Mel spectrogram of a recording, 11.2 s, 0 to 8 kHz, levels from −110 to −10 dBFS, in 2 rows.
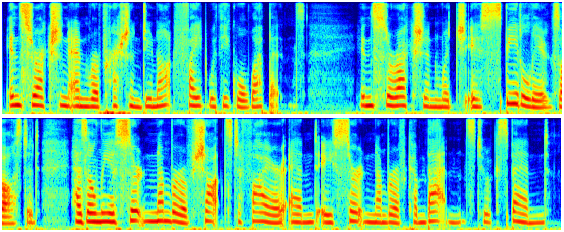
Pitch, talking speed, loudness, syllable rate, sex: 215 Hz, 165 wpm, -22 LUFS, 5.3 syllables/s, female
